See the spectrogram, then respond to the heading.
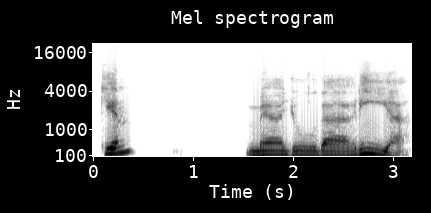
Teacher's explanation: quién me ayudaría se acentúa en el 1 y el 5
